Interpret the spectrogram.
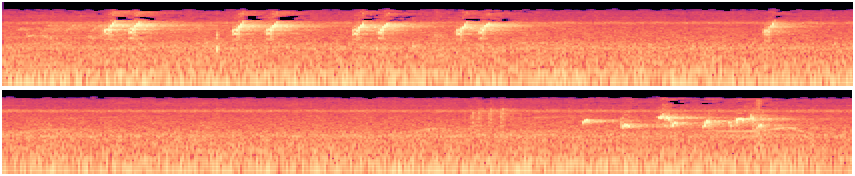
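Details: Caged bulbul of the white-clawed type, kept two months in its cage and used as a lure bird, sings: bright chirped notes in quick pairs through the first three seconds, a lone note near four seconds, then a short twittering phrase, over steady hiss.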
